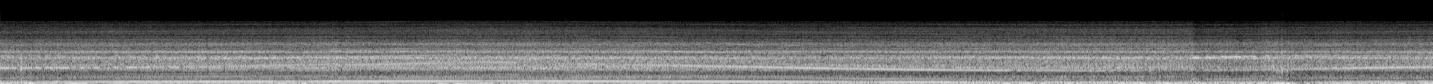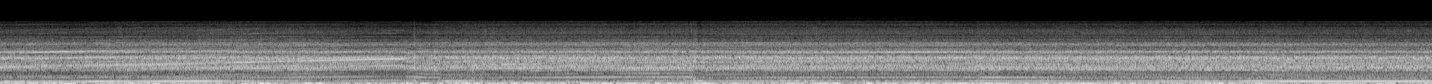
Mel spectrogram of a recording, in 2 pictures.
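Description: BMW S1000R's inline-four engine running on the move, its pitch falling and rising again over several seconds with the throttle through the bends, with a brief dip near the middle. A steady rush of wind and road noise runs under it.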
